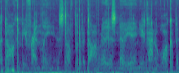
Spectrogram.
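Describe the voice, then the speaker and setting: Whispering at a fairly quick speed, the man is accompanied by noticeable background noise. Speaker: ASMR creator who also works a field job in towns. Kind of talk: casual talk to camera, whisper ramble update. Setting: home recording with a microphone.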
